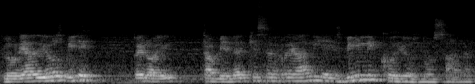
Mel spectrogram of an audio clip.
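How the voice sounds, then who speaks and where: Man preaching a sermon, fairly high voice, echoey church hall, distant from the mic. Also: lively intonation, highs cut off, slight background noise. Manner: emphatic, swings between loud exclamations and soft asides; stretches words slowly for emphasis. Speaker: pastor.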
